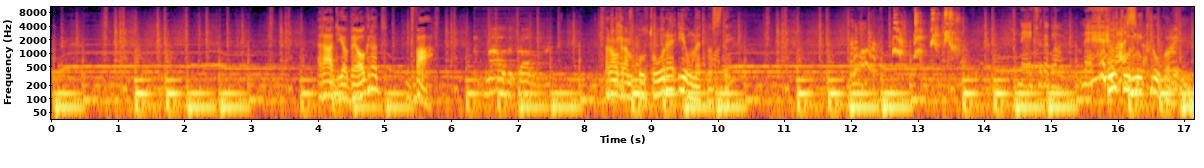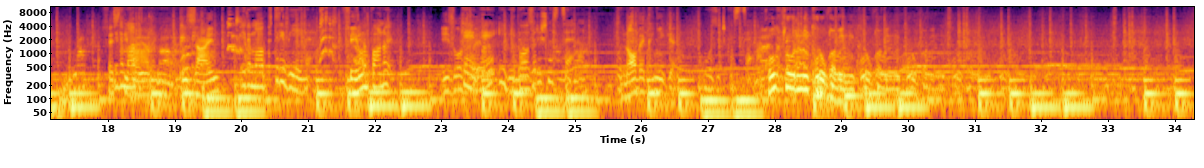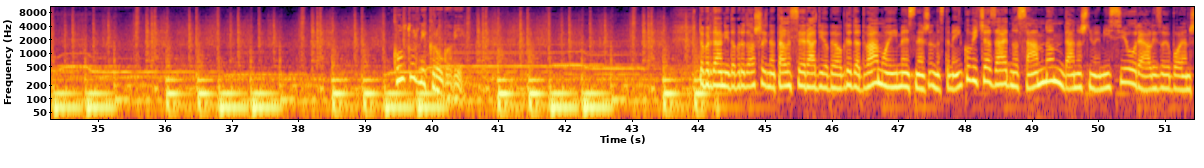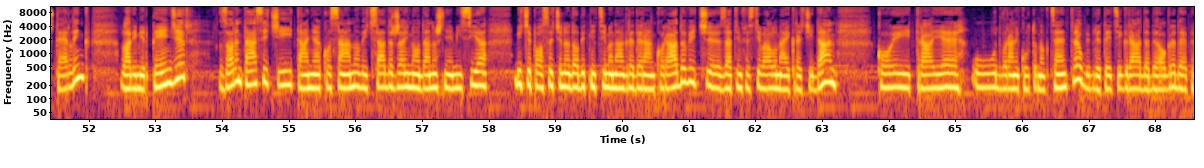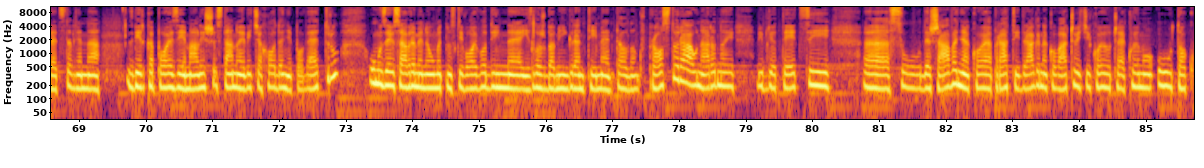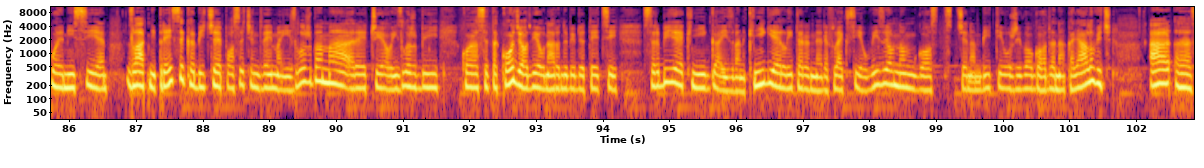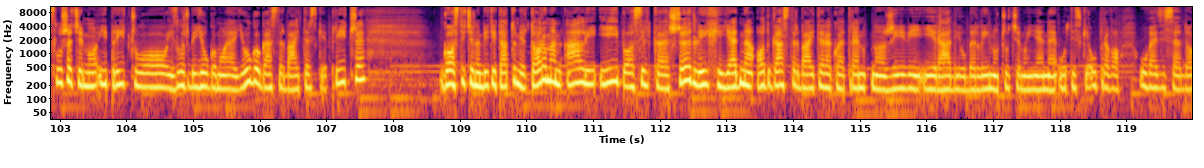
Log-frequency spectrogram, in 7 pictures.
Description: преузми : 41.16 MB Културни кругови Autor: Група аутора Централна културно-уметничка емисија Радио Београда 2.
